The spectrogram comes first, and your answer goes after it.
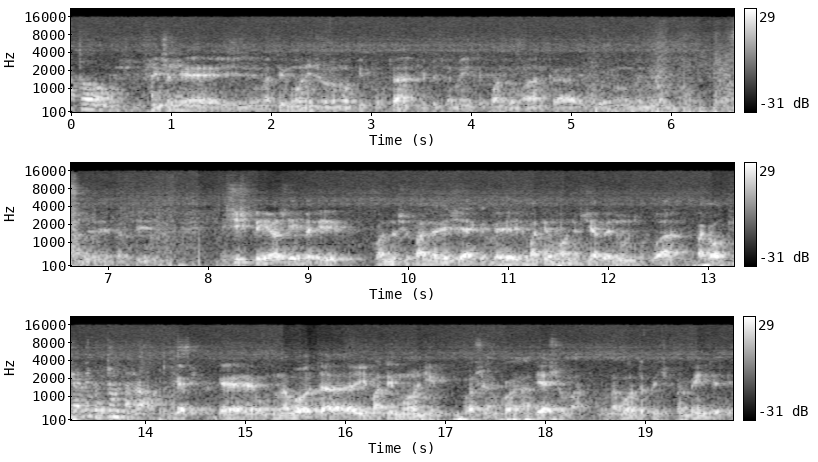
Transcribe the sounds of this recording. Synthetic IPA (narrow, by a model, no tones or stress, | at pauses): siekɛ | ejmat̪ɾimɔːnisoːnomolt̪oimport̪ant̪ispet͡ʃ̪ialment̪ekwand̪omaŋkaḭlsɔjnoːmenḛl | ad̪ed̪epat̪ːḭːɾi | esispɛːɾasɛmpɾeke | kwand̪osifanolerit͡ʃɛrkekeilmat̪ɾimɔːnjosiːavenuːt̪okwauparɔkʲːvenut̪oumparɔkːkɛperkɛunavɔlt̪aimat̪ɾimɔnipɔsːona̰ŋkoːɾaad̪ɛsːoma̰ | ṵnavɔlt̪apɾint͡ʃi̥palment̪e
